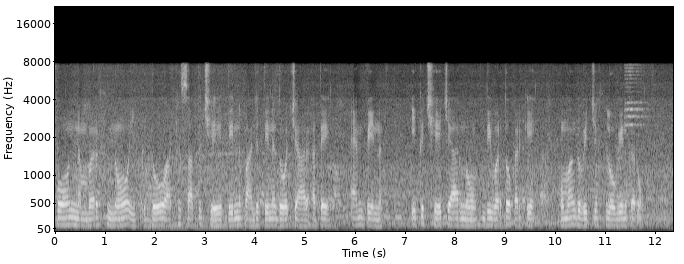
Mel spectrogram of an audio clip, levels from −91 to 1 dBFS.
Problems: constant background noise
